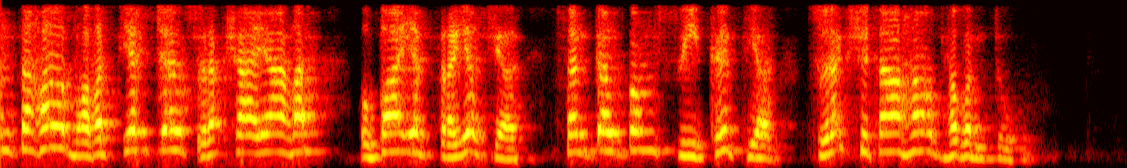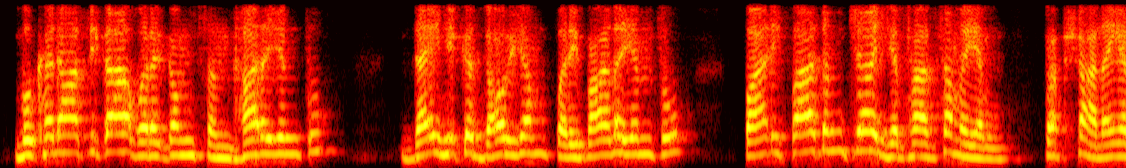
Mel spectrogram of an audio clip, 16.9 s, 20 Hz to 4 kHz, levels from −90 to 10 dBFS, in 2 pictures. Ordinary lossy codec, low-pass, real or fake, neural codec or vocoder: none; 3.6 kHz; fake; codec, 16 kHz, 1.1 kbps, Voila-Tokenizer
